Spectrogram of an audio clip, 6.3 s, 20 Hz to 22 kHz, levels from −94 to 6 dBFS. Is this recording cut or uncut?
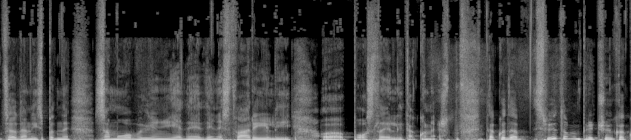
uncut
